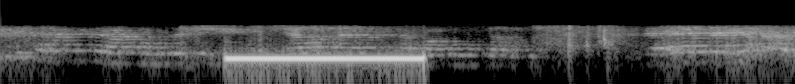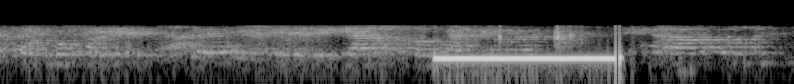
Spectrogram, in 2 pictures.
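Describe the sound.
A telephone ringback tone plays while a call is being placed. It gives two steady, loud, one-second tones about five seconds apart, with people talking quietly in between.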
